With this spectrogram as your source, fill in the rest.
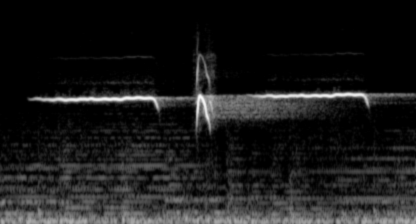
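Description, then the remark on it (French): A whistled Morse letter K: a long steady whistle, a quick short chirp, then another long whistle, clear with no talking. “Par exemple, la lettre K qui s'écrit trait, point, trait sera”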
